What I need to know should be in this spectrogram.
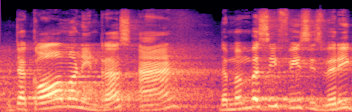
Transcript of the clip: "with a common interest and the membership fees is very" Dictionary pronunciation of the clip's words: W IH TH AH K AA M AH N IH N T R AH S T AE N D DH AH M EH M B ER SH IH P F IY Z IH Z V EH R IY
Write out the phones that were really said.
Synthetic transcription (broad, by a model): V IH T AH K AA M AH N IH N T R AH S T AE N D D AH M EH M B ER S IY F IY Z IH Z V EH R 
